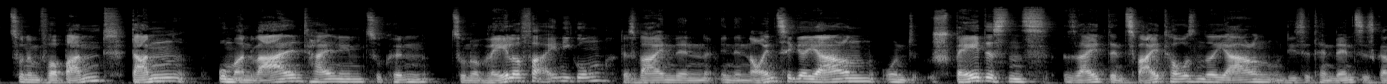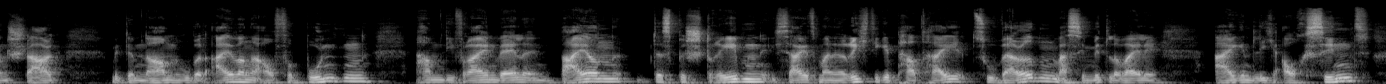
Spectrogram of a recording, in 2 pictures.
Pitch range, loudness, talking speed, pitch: 95-130 Hz, -21 LUFS, 135 wpm, 105 Hz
